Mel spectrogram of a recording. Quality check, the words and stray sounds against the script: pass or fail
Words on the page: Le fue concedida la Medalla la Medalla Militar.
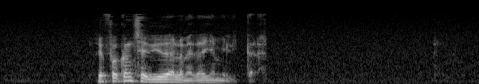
fail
